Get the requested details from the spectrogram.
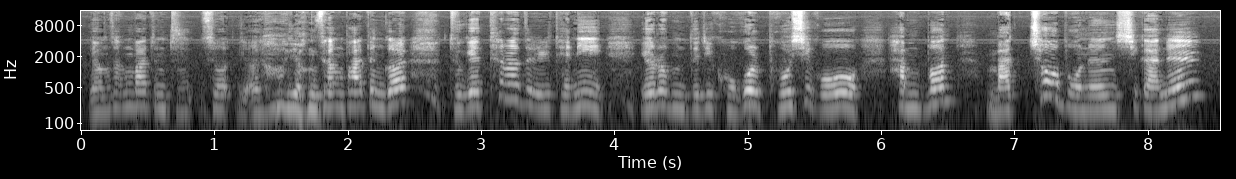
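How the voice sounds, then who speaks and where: A woman's voice: on the low side, a bit bright, a little hiss or hum. A woman teaching a live online parenting class in a friendly, explanatory way, at times imitating the sound of a baby crying. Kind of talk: live-streamed online lecture. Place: indoor room, streaming live.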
